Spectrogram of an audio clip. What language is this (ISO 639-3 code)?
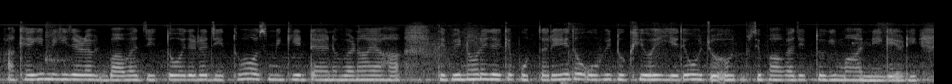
doi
